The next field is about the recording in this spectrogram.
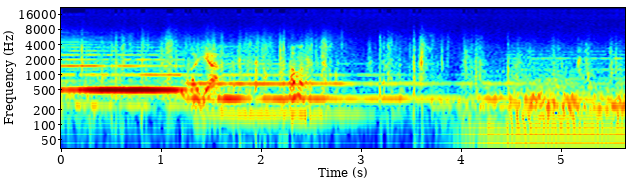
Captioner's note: Red Hawk speaks Spanish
